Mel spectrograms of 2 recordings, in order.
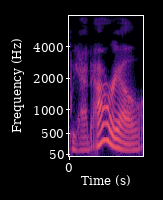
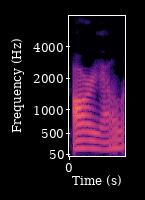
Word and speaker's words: Arielle: to her face where she'll say my name is Arielle and they'll say, don't you mean Ariel?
